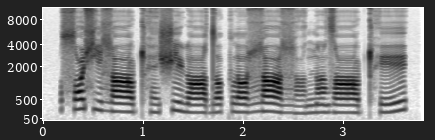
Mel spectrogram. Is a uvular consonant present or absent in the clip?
absent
